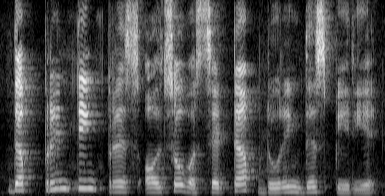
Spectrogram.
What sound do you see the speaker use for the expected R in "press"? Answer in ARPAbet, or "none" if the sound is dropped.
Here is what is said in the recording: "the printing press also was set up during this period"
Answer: R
